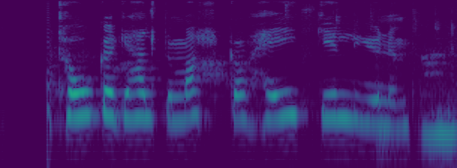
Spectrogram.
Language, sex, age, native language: Icelandic, male, 12, Icelandic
